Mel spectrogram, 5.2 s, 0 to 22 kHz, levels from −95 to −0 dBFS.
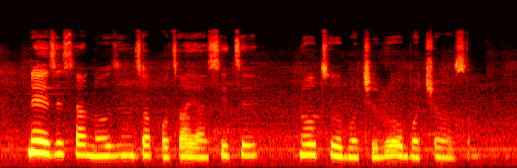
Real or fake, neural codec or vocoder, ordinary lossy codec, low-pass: real; none; none; none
